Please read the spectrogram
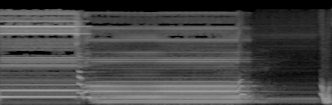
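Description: Electronic music of layered, steadily held tones. The chord changes abruptly about a second in, and the sound drops away sharply a little after three seconds.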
